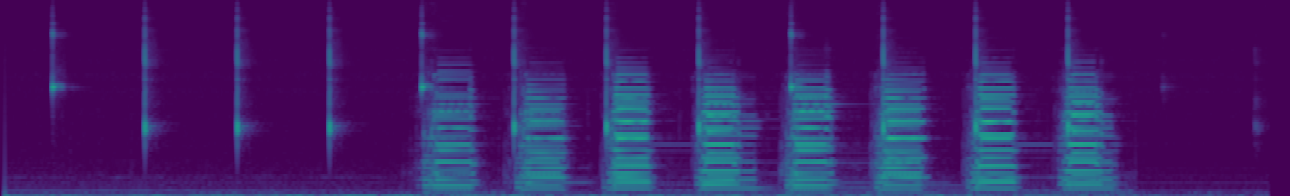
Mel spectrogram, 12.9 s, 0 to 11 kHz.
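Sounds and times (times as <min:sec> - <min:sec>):
guitar chords switching in quarter notes: 0:04.1 - 0:11.4.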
